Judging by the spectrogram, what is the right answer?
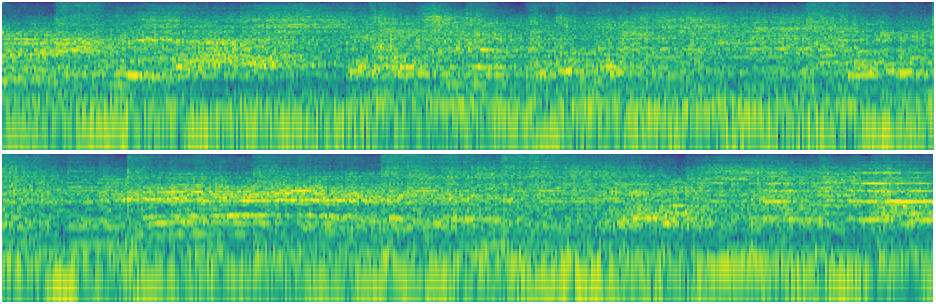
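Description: Live rock and roll band with drums playing loudly while a male singer sings into a handheld microphone.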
